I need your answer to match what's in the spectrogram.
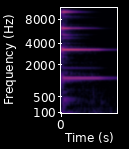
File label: HI TRI; Hollywood Edge; The Big Bad Beatmachine; XR-10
